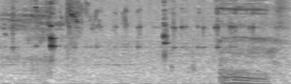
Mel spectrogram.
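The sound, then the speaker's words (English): Liquid pours into a glass while an old-fashioned cocktail is mixed, a short gurgling stream with a rising fill tone, preceded by a few small clinks and splashes. “A little sugar, a little water, ice, acid.”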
